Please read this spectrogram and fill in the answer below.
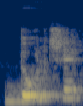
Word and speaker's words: Dolce: Ensuite, le E de Dolce se prononce à l'italienne et pas à l'anglaise avec un I en finale.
